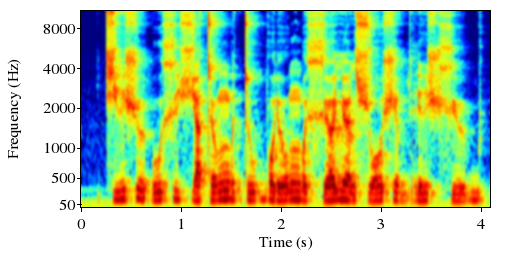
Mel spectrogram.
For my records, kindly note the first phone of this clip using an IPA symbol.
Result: t͡ɕ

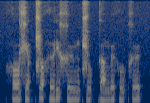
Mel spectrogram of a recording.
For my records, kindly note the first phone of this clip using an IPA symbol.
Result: h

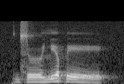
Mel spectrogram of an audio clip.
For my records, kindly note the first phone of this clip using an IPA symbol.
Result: d͡z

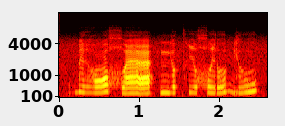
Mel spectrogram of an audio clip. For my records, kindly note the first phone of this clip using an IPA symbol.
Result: ɓ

